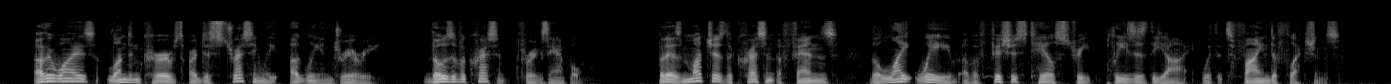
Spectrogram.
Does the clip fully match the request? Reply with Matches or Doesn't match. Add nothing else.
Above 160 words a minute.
Doesn't match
